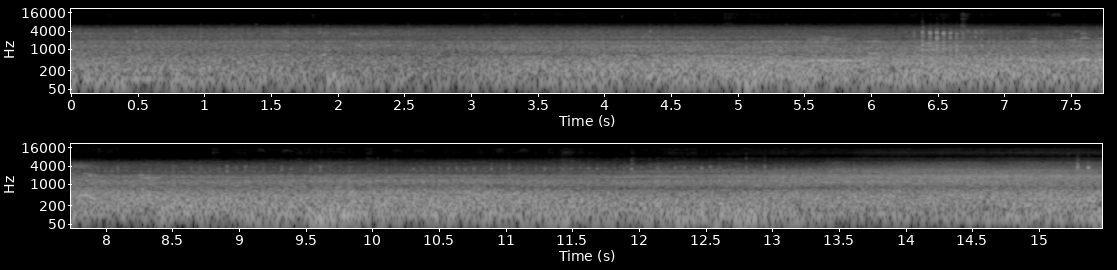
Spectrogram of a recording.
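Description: Waves wash onto a shore in the distance.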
